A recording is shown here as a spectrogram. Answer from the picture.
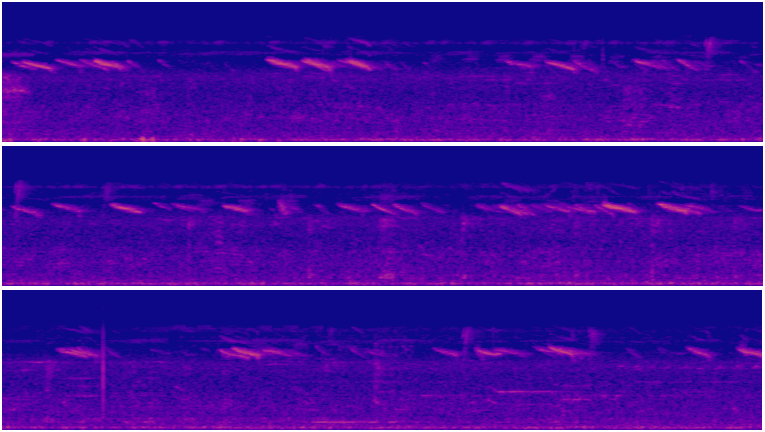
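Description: A flock of sunbirds calling faintly: short, high chirps that fall in pitch, often in twos and threes, repeated on and off throughout.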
